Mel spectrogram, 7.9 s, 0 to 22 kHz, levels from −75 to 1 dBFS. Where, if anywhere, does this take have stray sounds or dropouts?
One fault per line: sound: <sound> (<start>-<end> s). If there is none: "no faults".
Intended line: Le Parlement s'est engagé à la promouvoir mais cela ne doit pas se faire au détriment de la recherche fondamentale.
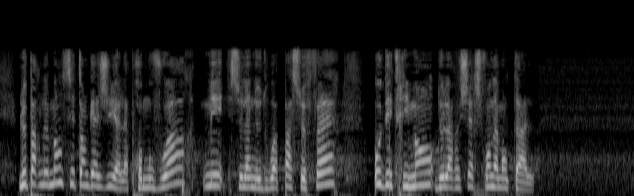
no faults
